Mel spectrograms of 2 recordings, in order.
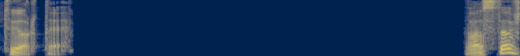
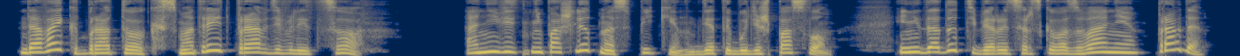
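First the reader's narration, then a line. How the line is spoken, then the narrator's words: Cheerful. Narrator (Russian): весело обратилась она ко мне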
